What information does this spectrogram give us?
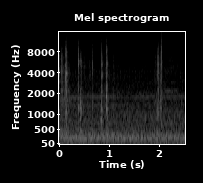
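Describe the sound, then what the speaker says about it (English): A computer keyboard being typed on at a Linux login, with a quick run of close, crisp key clicks spread over a couple of seconds. "I'm just going to type in password"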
